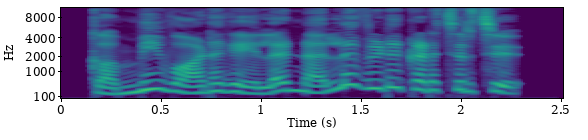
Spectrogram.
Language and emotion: Tamil, happy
